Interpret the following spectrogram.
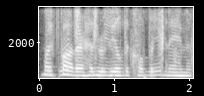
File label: test mixture, speech separation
